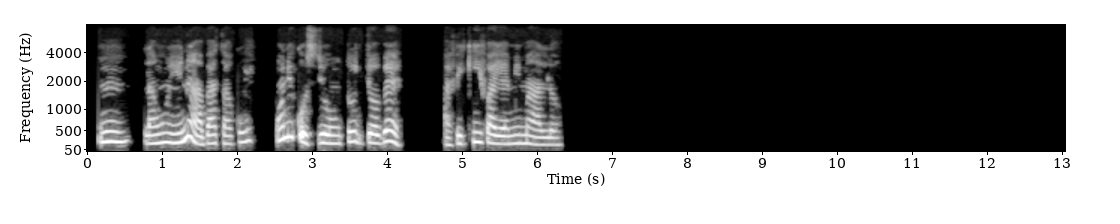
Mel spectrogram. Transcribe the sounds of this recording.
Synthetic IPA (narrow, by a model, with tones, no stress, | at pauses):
la˨w̃ɔ̃˧i˧j̃ĩ˦nãː˦˨a˨ba˨˦ta˧ku˦ | w̃ɔ̃˦nĩ˦ko˦˨si˨˦o˧hũ˧to˦d͡ʒɔ˧bɛ˦˨ | a˨fi˨˧ki˦i˦fa˦jɛ˧mĩ˦mãː˦˨˧lɔ˧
